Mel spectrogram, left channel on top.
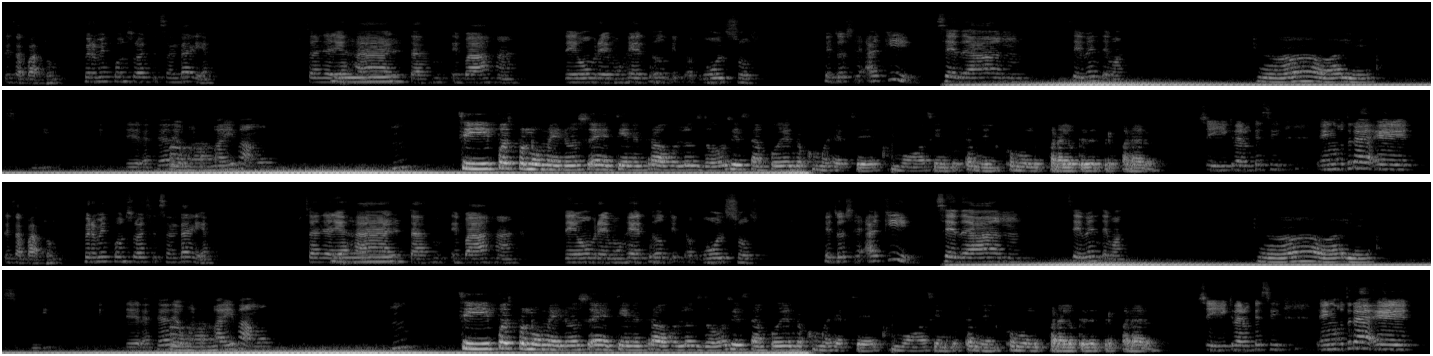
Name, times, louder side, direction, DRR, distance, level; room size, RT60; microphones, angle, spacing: voice 1, 0.8-2.1 3.1-5.1 5.6-7.5 8.2-9.1 9.4-10.2 10.7-11.2 15.5-16.9 18.2-18.4 26.3-28.3, right 4 dB, 35° right, 0.4 m, -40 dB
voice 2, 3.3-4.0 12.5-13.7 16.0-16.7 18.9-25.8, equal, 15° left, 0.5 m, -32 dB
sound 1, 9.4-22.3, right 1 dB, 65° left, 0.5 m, -25 dB
2.3 x 2.1 x 2.9 m
head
